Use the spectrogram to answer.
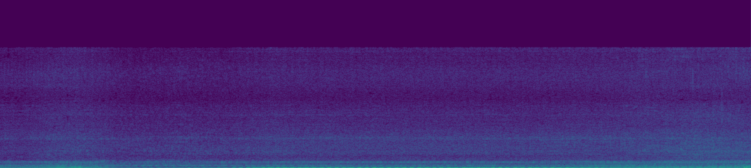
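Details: Pontiac Fiero that died while driving; after replacing plugged fuel filter and cranking to prime, it fires and settles into steady even idle, timing possibly off after distributor work; normal idle.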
